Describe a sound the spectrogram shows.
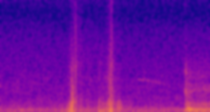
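A key clicks in an ignition switch.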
